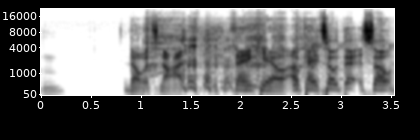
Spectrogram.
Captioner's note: panel laughing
